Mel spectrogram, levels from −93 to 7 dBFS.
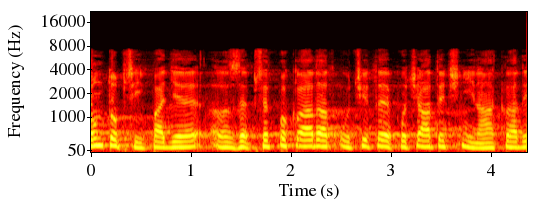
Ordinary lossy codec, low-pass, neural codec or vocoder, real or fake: AAC, 64 kbps; 7.2 kHz; codec, 16 kHz, 16 kbps, FreqCodec, larger model; fake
